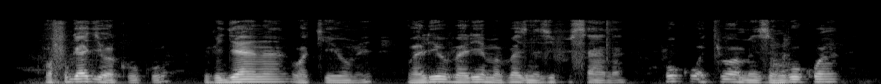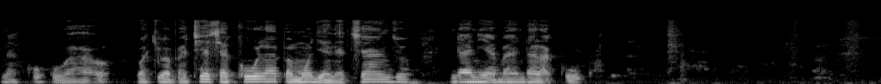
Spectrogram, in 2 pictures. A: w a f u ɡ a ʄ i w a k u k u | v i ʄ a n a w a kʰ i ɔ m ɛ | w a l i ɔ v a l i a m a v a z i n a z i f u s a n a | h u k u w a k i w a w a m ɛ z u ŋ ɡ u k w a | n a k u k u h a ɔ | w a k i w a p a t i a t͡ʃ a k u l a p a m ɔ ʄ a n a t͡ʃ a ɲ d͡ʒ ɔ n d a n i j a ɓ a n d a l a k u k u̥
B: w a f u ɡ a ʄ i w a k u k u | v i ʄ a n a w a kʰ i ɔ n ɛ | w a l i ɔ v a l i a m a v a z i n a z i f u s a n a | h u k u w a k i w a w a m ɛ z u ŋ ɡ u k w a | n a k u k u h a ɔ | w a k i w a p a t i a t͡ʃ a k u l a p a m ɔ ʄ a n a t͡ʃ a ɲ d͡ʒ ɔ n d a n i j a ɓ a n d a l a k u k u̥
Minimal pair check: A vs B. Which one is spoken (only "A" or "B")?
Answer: A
